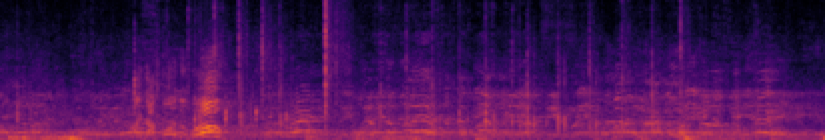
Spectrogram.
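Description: Players and spectators calling and shouting on and around a seven-a-side football pitch, with one louder shout about two seconds in.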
